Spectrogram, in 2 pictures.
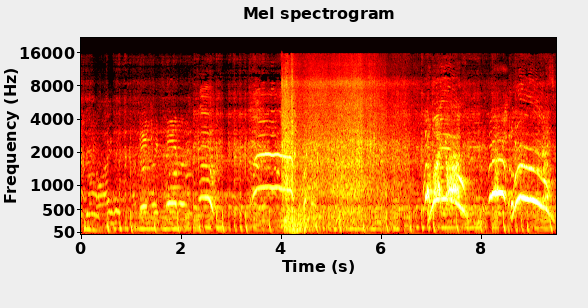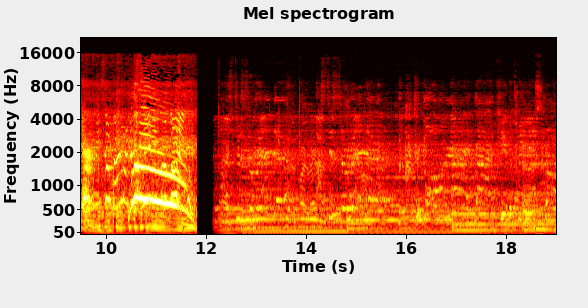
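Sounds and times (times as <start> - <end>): bodies splashing into water: 3.9 - 7.0.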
